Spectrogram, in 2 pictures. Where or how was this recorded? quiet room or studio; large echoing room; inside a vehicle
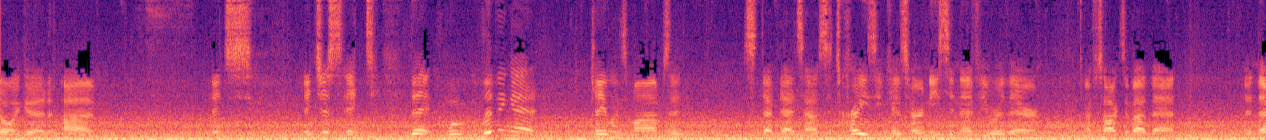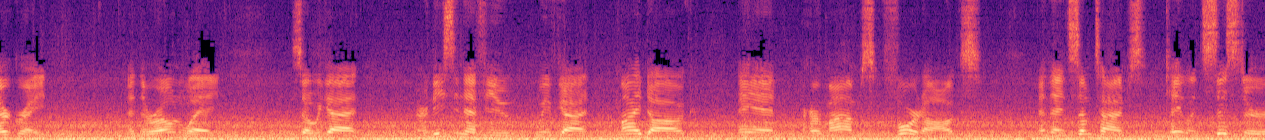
inside a vehicle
